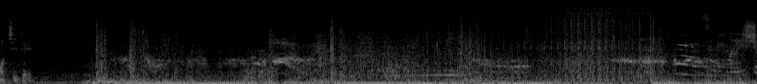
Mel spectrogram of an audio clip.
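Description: Punches and kicks thud in a fast fight.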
